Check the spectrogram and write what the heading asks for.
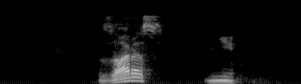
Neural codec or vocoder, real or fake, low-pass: none; real; 9.9 kHz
